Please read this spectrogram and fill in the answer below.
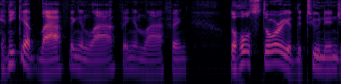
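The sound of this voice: Lively intonation runs through the speech. It comes in an unforced reading voice.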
